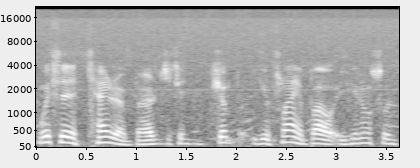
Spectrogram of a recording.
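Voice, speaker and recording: Middle-aged streamer, mellow tone, rambling and offhand, swears casually. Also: male voice, mid-range voice, brisk, slight background noise, low-quality recording. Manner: rambling, swears casually, chuckles at own jokes. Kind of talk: casual live-stream chat while gaming.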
